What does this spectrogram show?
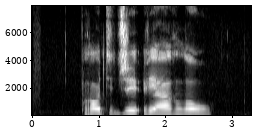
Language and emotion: Russian, neutral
